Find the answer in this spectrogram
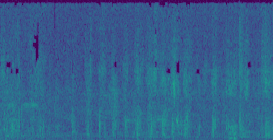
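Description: Faint, irregular taps and clicks over a low steady stadium hum: a field hockey player dribbling the ball on artificial turf as she runs in on the goalkeeper.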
